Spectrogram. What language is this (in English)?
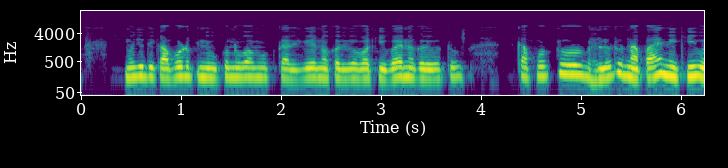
Assamese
